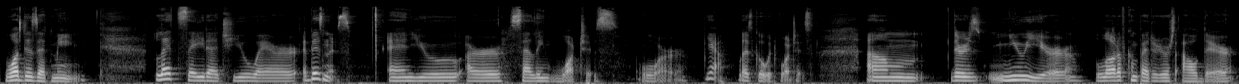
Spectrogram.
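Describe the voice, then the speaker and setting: A young Bulgarian woman, a native speaker of Bulgarian, speaks in a low, creaky voice with a dark tone. She is a business coach hosting her own podcast, explaining a method in a chatty, conversational way full of ums.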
